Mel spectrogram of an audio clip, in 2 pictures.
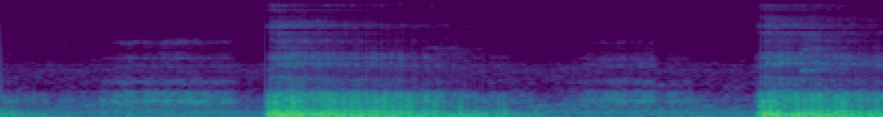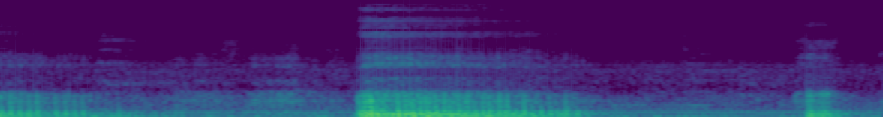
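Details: An angry Labrador Retriever growls low and gravelly in long bursts. Each burst fades out, and they repeat about every three seconds, with a short final rumble.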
